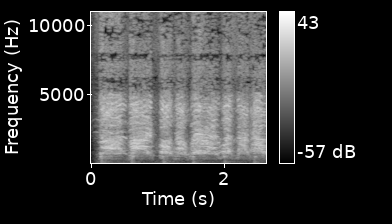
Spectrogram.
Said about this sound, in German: Lautstark protestierten damals hunderte Frauen vor dem New Yorker Gerichtsgebäude, als der Prozess gegen Harvey Weinstein losging.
